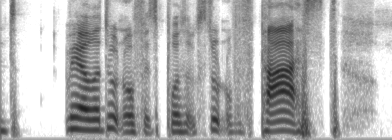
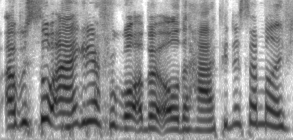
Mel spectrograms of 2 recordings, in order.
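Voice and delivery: excited; 7 semitones higher, 4 dB louder, faster than usual. Real, not acted. Sudden happy remembering.

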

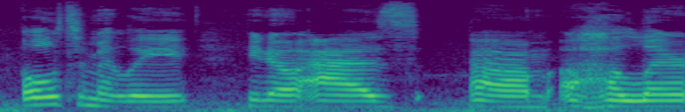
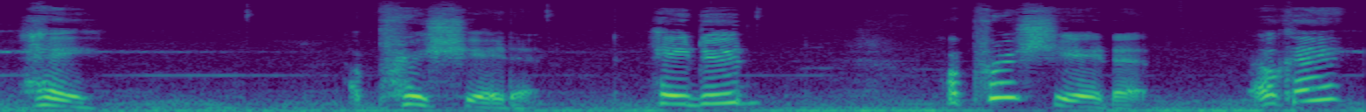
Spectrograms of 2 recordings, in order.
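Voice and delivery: higher, exasperated mock lecture; life scolding you; 5 semitones higher than usual. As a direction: scold like a fed-up parent, voice climbing. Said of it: "and life's like".

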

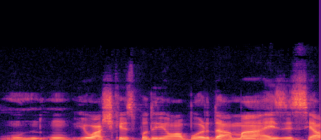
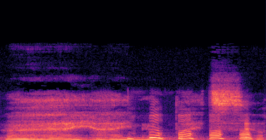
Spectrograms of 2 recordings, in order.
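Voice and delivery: catching breath after laughing; slower than usual. Real, not acted. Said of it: "Deixa eu respirar aqui". (sem fôlego de tanto rir)

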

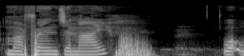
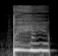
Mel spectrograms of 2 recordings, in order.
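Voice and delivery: very high loud beep; censor bleep; 9 dB louder than usual. Retold or imitated.

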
